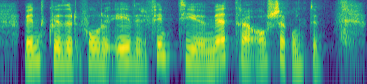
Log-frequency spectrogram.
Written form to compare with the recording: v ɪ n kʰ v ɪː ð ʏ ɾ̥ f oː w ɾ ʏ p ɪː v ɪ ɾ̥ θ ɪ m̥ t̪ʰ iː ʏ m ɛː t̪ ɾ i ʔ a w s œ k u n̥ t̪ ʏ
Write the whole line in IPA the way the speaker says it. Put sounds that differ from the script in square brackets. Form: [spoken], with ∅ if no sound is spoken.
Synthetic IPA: v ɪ n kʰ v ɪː ð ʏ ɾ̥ f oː w ɾ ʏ [ʔ] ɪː v ɪ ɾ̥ [f] ɪ m̥ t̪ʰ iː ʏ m ɛː t̪ ɾ [a] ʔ a w s [ɛ] k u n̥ t̪ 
